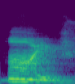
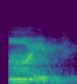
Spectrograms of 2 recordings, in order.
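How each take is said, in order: No difference in how they are said.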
